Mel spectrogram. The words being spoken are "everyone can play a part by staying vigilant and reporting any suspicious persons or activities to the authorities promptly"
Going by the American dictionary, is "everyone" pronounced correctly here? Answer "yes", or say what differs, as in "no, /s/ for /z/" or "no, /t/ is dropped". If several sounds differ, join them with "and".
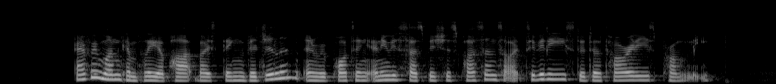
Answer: yes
